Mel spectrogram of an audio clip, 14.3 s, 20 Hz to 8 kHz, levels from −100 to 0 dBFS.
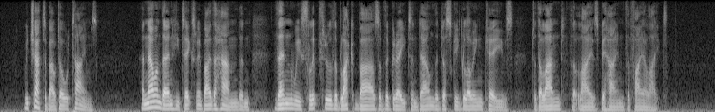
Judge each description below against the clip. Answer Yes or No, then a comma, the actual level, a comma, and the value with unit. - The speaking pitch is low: Yes, very low, 95 Hz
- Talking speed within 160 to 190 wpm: Yes, average, 170 wpm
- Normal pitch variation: Yes, average, 3.7 semitones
